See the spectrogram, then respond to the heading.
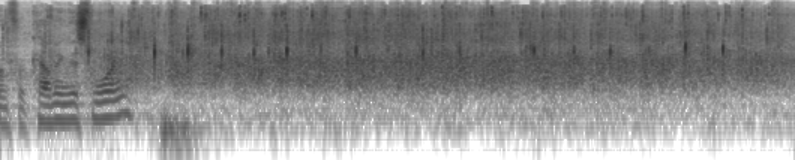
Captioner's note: audience applauding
